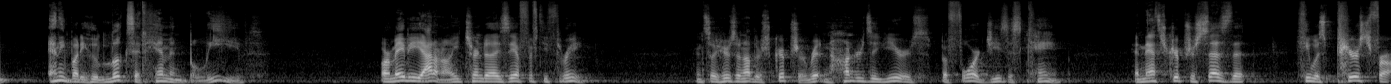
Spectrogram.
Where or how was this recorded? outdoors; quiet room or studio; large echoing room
large echoing room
